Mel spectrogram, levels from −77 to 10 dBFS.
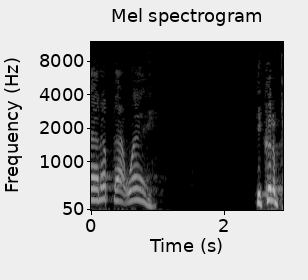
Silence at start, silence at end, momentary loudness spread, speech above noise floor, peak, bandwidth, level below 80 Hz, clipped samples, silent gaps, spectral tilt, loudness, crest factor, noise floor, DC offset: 0 s; 0 s; 12 LU; 64 dB; -8 dBFS; 8.2 kHz; -60 dBFS; under 0.1%; none; -8 dB/octave; -26 LUFS; 18 dB; -87 dBFS; under 0.1%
